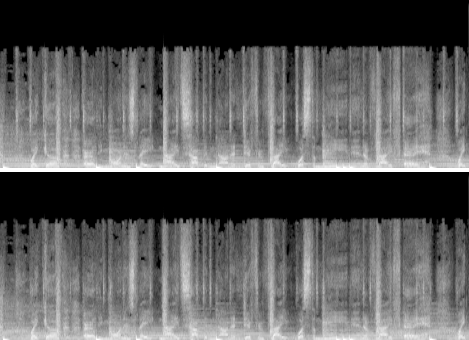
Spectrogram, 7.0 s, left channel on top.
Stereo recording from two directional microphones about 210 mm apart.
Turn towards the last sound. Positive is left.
turn(degrees=0)  # may be behind; listen again after turning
